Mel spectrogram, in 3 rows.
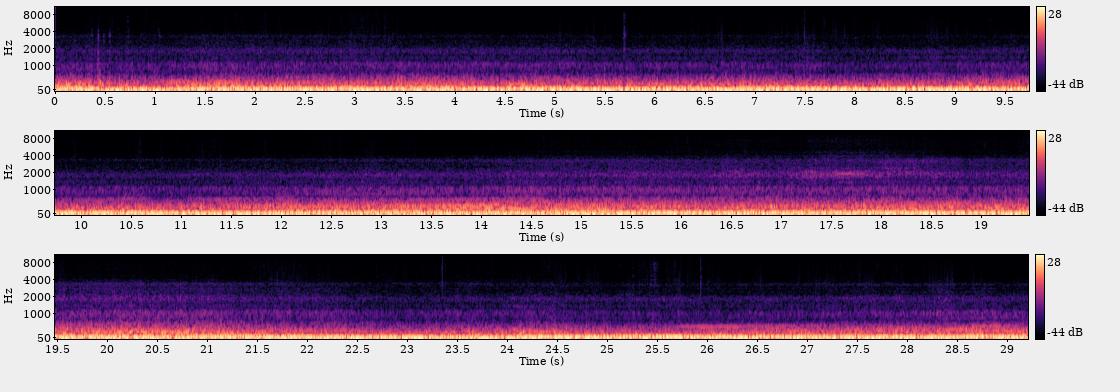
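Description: Porsche 964's air-cooled flat-six engine heard from inside the cabin while lapping under load, its pitch rising repeatedly as it pulls through the revs, over a heavy steady low rumble.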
